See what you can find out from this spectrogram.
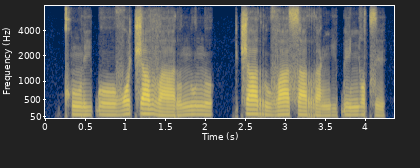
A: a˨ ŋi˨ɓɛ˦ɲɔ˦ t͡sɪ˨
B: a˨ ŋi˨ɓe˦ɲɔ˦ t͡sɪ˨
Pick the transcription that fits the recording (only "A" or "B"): B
